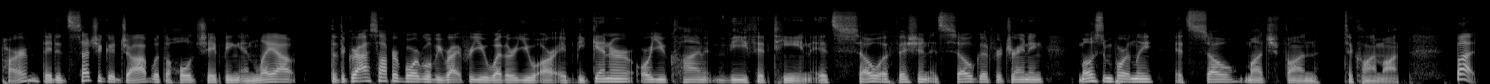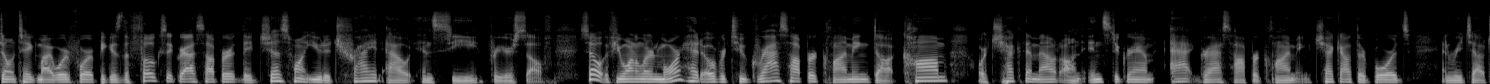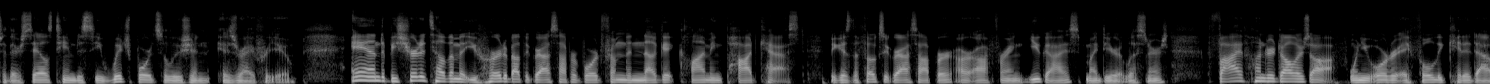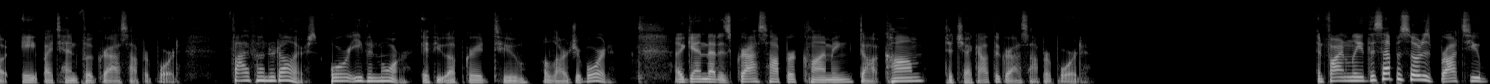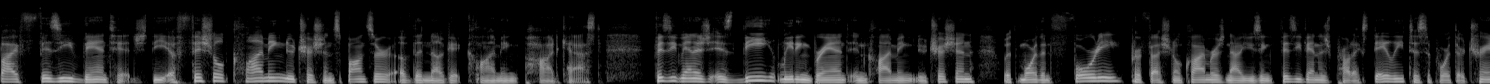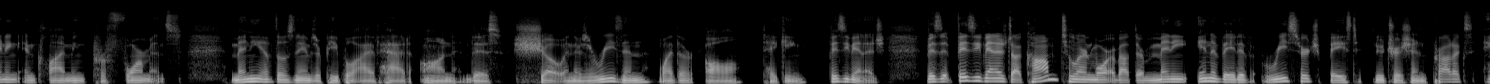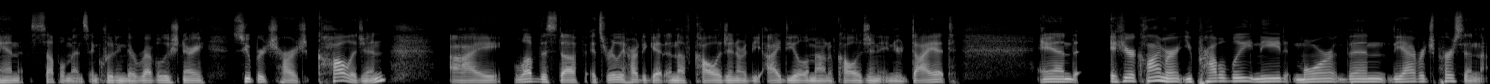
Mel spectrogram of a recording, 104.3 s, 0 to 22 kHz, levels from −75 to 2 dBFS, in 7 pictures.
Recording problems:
none

